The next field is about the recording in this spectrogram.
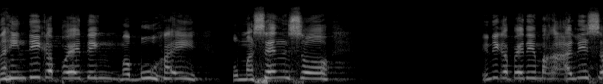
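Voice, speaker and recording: Using a raised, projected voice at an extremely high pitch, a man speaks at a fairly slow pace. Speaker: pastor. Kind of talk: sermon. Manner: loud; animated.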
